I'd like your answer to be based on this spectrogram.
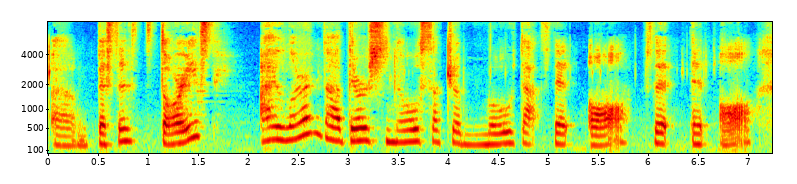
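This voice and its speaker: Somewhat breathy and fairly high-pitched, a woman with a non-native accent speaks at a fairly slow pace with ordinary pitch variation. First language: not English. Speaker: life coach. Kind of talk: podcast interview.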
